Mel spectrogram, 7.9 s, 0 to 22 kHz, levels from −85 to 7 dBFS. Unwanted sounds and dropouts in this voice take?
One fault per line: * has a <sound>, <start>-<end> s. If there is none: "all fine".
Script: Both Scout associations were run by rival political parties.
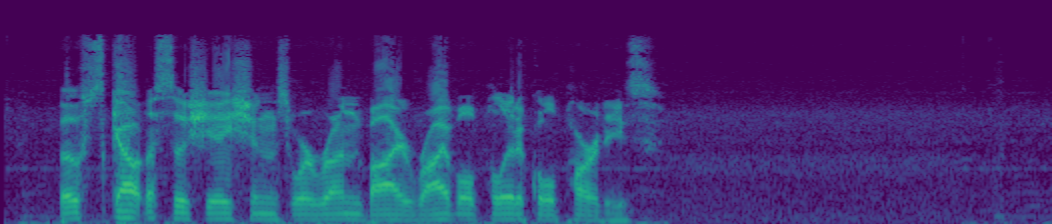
all fine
